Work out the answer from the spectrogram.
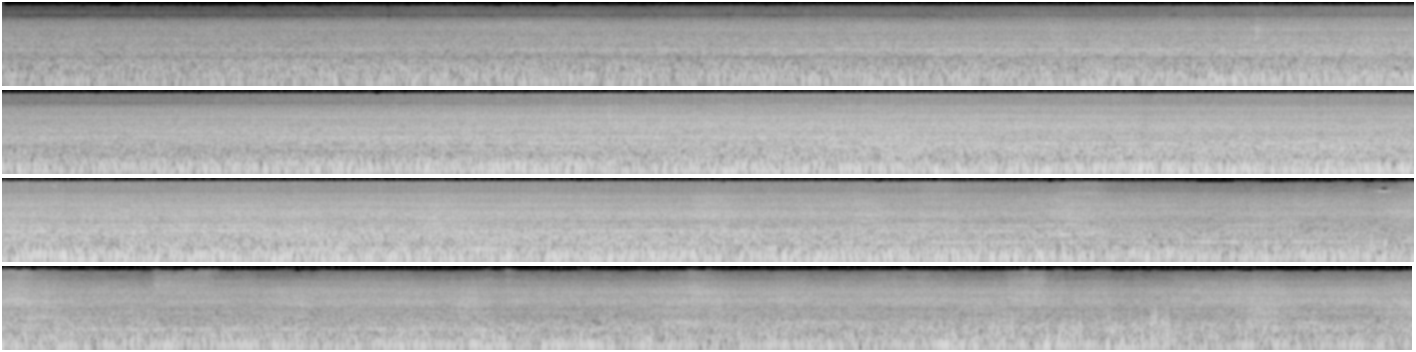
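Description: Freight train departing behind two Rc-class electric locomotives: a low rumble builds to its loudest about halfway as the locomotives pass close. Then hopper wagons roll by with a steady rumble and light, sharp clicks from the wheels on the rails.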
